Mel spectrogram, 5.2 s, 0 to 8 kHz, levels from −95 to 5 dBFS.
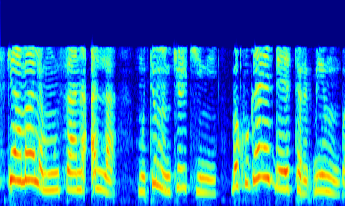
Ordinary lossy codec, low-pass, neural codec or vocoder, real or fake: AAC, 16 kbps; 7.2 kHz; none; real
